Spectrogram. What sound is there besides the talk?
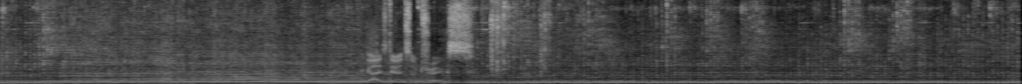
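small motor scooter engine revving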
